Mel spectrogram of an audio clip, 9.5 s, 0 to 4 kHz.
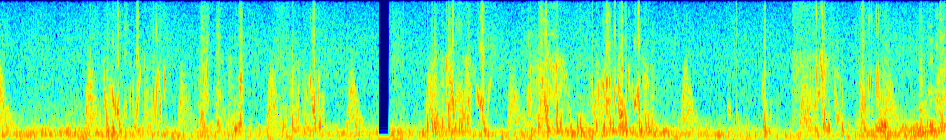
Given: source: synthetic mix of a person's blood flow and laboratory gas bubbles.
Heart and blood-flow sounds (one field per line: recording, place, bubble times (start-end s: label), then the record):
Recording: Doppler ultrasound of blood flow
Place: subclavian vein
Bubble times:
0.99-1.68 s: bubbles
1.98-2.45 s: bubbles
2.75-3.27 s: bubbles
4.24-4.92 s: bubbles
5.22-6.57 s: bubbles
7.27-7.33 s: bubbles
7.60-7.82 s: bubbles
7.91-8.48 s: bubbles
8.56-8.91 s: bubbles
9.16-9.47 s: bubbles
From the record:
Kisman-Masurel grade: 333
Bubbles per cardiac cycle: rolling drumbeat, 9 or more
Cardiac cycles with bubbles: 50 to 99%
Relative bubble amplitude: loud (0.450 to 0.775)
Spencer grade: 3 (all of the cardiac periods contain showers or single bubble signals, but not dominating or overriding the cardiac motion signals)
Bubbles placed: anywhere in the cardiac cycle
